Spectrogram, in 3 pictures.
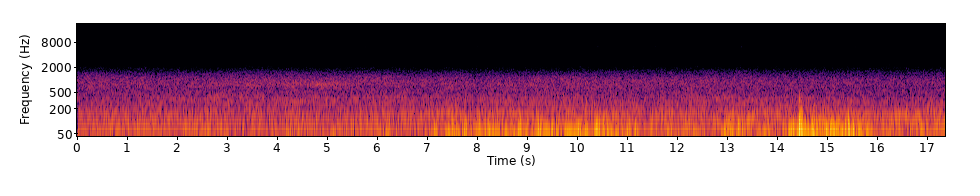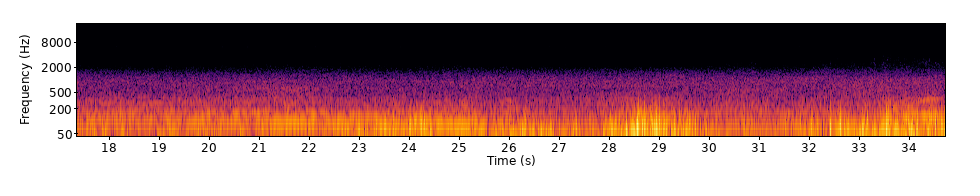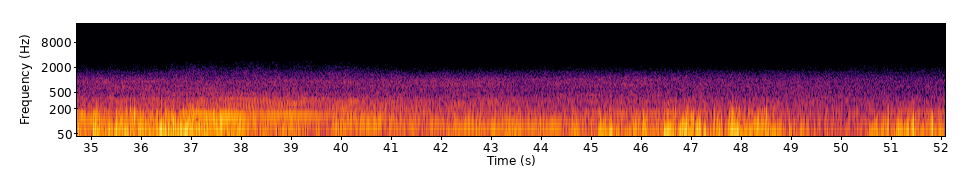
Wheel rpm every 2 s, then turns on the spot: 0, 0, 0, 0, 0, 0, 0, 0, 0, 0, 0, 0, 0, 0, 0, 0, 0, 0, 0, 0, 0, 0, 0, 0, 0, 0.
none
